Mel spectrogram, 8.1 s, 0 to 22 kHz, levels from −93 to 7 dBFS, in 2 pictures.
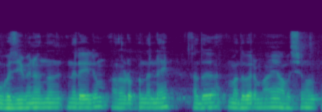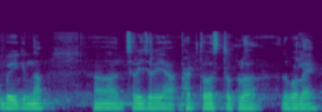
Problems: low volume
